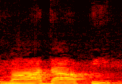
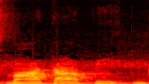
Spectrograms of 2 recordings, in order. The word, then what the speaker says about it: Vatapi: In most parts it sounded like Vadapi, whereas it's Vatapi Ganapatim. It sounded like Ganapatim in some places.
